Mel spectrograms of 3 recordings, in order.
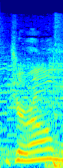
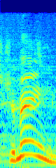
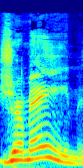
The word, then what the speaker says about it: Jermaine: I've been calling him Jerome Wiggins for the last couple of months, and apparently it's Jeremy. – Jeremy Wiggins. – Yeah, my mother's like, I don't understand why these people can't get your name right. It's Jermaine.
